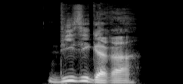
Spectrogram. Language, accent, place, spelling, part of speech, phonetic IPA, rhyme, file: German, Germany, Berlin, diesigerer, adjective, [ˈdiːzɪɡəʁɐ], -iːzɪɡəʁɐ, De-diesigerer.ogg
- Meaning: inflection of diesig: 1. strong/mixed nominative masculine singular comparative degree 2. strong genitive/dative feminine singular comparative degree 3. strong genitive plural comparative degree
